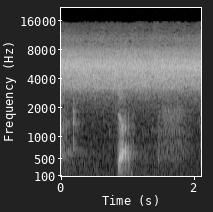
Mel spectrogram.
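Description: A steady high-pitched hiss runs under a single spoken word about a second in.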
